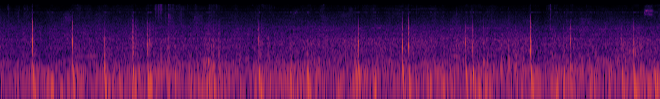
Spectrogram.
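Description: Aerial fireworks shells bursting in rapid succession: sharp cracks about two or three times a second over a continuous low rumble of booms.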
